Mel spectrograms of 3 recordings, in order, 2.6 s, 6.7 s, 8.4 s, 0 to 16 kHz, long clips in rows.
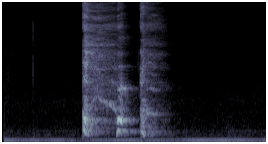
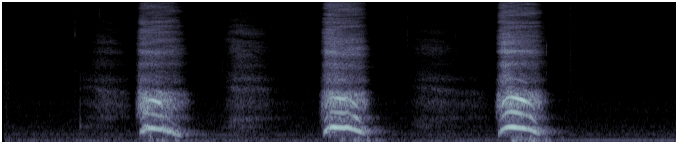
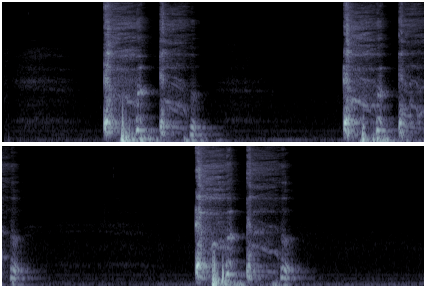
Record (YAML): cough_length: 2.6 s
cough_amplitude: 6482
cough_signal_mean_std_ratio: 0.36
exhalation_length: 6.7 s
exhalation_amplitude: 8065
exhalation_signal_mean_std_ratio: 0.35
three_cough_length: 8.4 s
three_cough_amplitude: 8625
three_cough_signal_mean_std_ratio: 0.33
survey_phase: beta (2021-08-13 to 2022-03-07)
age: 45-64
gender: Female
wearing_mask: 'No'
symptom_cough_any: true
symptom_fatigue: true
symptom_fever_high_temperature: true
symptom_headache: true
smoker_status: Never smoked
respiratory_condition_asthma: false
respiratory_condition_other: false
recruitment_source: Test and Trace
submission_delay: 1 day
covid_test_result: Positive
covid_test_method: RT-qPCR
